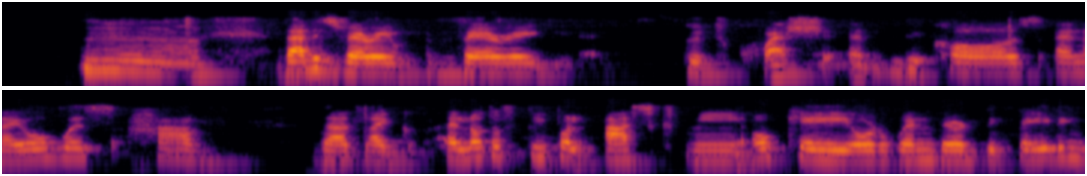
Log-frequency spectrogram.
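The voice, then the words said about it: Southern European accent. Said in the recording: “my Southern European accent ... your accent again, so beautiful”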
